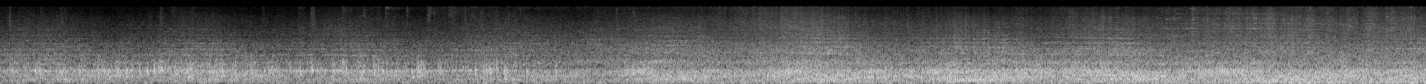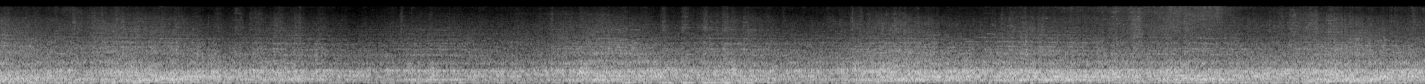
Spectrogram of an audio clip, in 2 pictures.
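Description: Covered hopper cars of a freight train rolling past close by on a curve: a steady rumble and clatter of steel wheels on rail, with a thin wheel squeal at times.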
